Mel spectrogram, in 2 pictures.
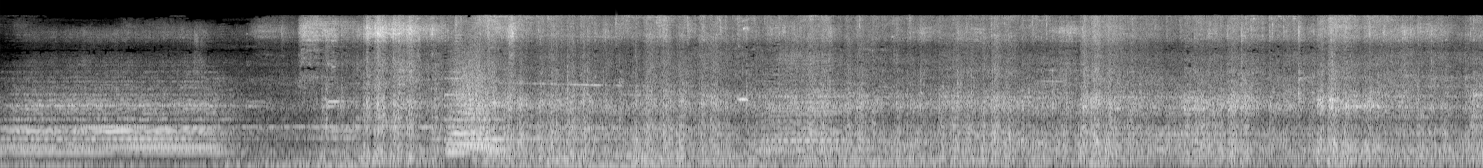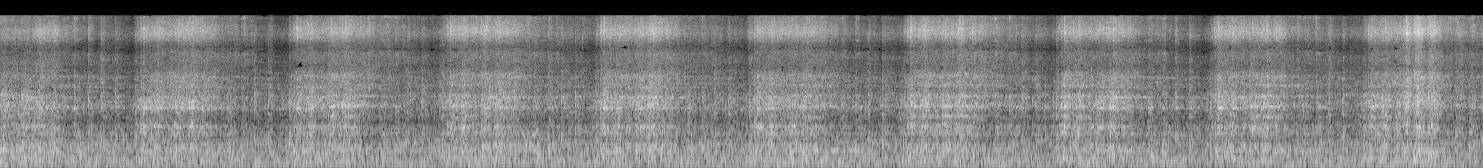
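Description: Freight train's diesel locomotive horn ending a long blast about two seconds in, then two short blasts. Then the freight cars roll past, their wheels clattering over a railroad diamond crossing in an even, repeating clack.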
